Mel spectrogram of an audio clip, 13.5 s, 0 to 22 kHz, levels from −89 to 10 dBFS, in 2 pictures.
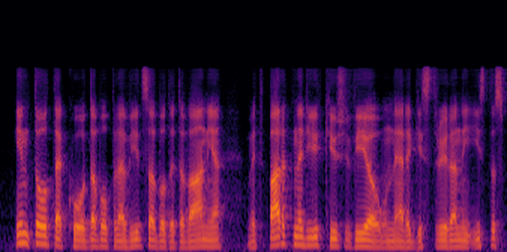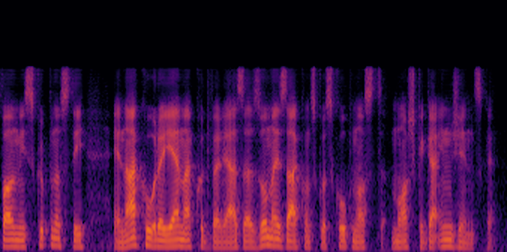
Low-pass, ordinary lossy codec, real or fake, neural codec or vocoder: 7.2 kHz; none; fake; codec, 16 kHz, 0.2 kbps, FocalCodec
